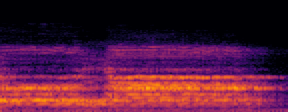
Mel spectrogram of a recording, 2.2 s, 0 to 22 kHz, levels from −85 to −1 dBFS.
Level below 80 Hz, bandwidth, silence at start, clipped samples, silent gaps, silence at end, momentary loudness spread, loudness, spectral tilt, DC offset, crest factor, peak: -52 dBFS; 7.6 kHz; 0 s; under 0.1%; none; 0.05 s; 5 LU; -23 LUFS; -6 dB/octave; under 0.1%; 12 dB; -10 dBFS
